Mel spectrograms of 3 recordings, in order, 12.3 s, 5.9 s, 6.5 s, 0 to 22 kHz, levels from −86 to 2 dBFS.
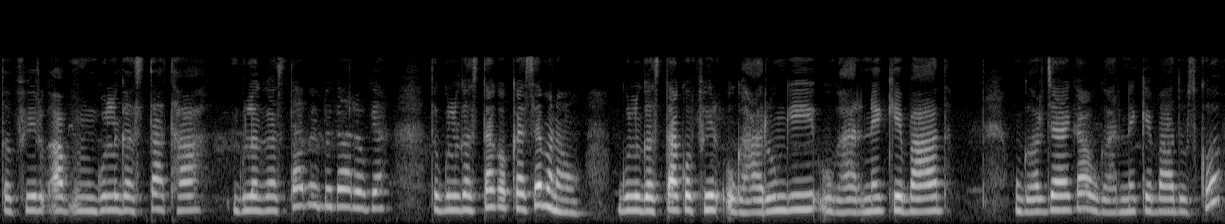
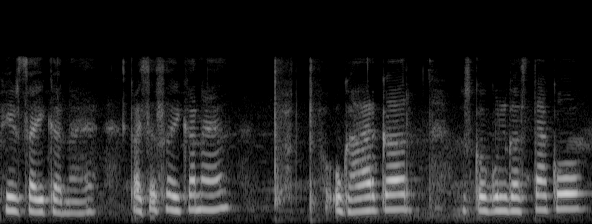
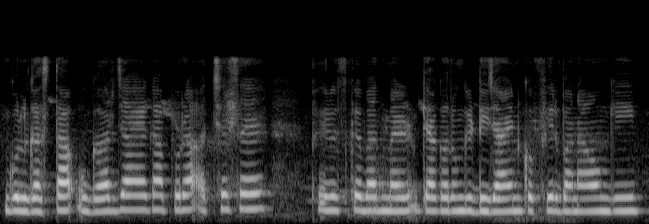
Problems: constant background noise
